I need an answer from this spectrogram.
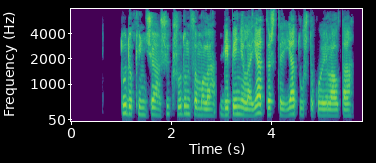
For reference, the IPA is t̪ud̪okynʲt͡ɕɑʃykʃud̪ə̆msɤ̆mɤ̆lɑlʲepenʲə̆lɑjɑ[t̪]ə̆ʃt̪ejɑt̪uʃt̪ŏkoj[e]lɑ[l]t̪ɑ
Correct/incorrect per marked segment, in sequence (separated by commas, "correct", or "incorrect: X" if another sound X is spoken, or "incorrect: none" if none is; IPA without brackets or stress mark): correct, correct, correct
